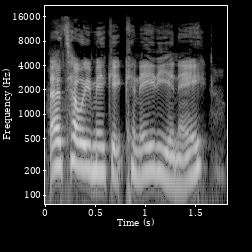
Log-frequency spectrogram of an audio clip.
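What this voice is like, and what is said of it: Put-on Canadian accent. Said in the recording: “Those accents.”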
